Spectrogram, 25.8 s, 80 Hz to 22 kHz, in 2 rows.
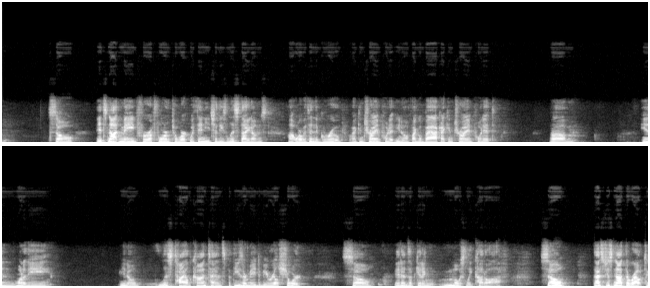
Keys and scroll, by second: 8.5 ctrl+z, 11.3 ctrl+c, 12.5 ctrl+x, 17.9 ctrl+v, 24.9 ctrl+z.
